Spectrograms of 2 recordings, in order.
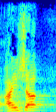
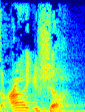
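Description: First: The name is said plainly, without feeling. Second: The name is said tenderly, with deep feeling. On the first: The name is just a name to the speaker. The speaker calls it wrong. "You're not pronouncing it correctly" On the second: The name is dear to the speaker. The speaker calls it right. "There's passion, there's feeling, there's sentiment, there's emotion"

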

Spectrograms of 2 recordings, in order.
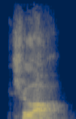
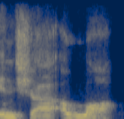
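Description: First: The 'sha' syllable is clipped and incomplete. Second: The 'sha' syllable is fully pronounced. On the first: The speaker calls it wrong. "sha should also be complete. Not so it shouldn't be inshallah" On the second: The speaker calls it right. "it should be inshallah"

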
